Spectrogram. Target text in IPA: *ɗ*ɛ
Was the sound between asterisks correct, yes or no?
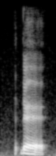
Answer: yes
